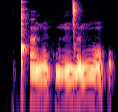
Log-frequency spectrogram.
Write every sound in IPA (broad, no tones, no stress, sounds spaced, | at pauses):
ǃʰ ã ɡ ɔ̃ xʷ a n ŋ͡ǀ ə ŋ ɔ̃ p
